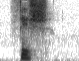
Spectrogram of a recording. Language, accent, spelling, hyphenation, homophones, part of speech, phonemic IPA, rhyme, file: English, Received Pronunciation, fish, fish, phish / ghoti, noun / verb, /fɪʃ/, -ɪʃ, En-uk-fish.ogg
- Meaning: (noun) A typically cold-blooded vertebrate animal that lives in water, moving with the help of fins and breathing with gills; any vertebrate that is not a tetrapod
